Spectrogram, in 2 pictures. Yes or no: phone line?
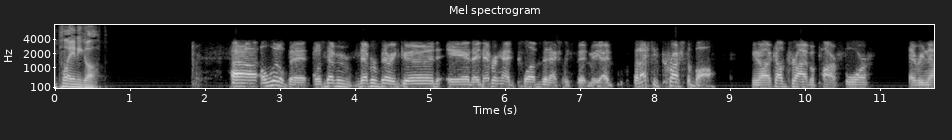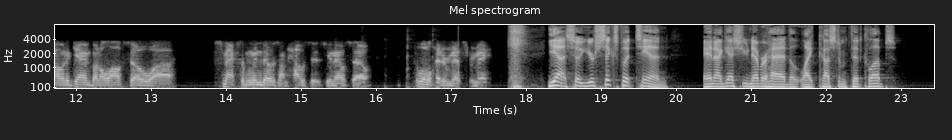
yes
